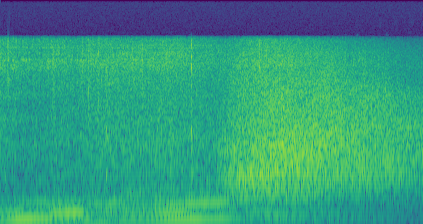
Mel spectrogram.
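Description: Volvo estate car's engine accelerating as the car pulls away, its pitch climbing steadily for about two seconds. It then gives way to a broad rushing noise that slowly fades.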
